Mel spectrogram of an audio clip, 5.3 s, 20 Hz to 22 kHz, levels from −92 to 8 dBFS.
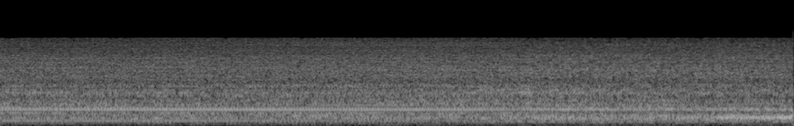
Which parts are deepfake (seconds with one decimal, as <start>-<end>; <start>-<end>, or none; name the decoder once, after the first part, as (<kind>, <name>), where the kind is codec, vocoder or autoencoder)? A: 3.5-5.3 (vocoder, WaveNeXt)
